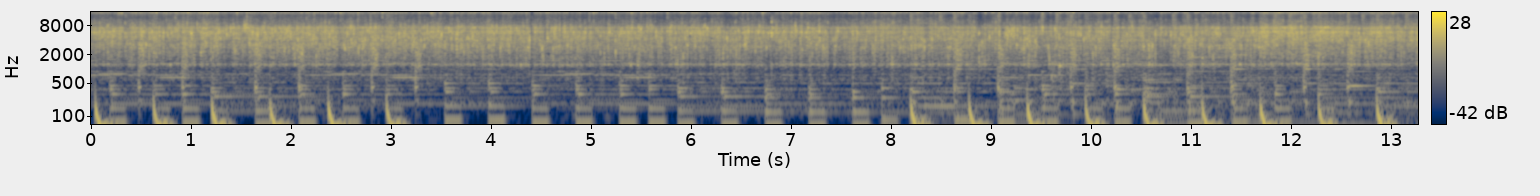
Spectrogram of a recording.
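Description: Curry leaves sizzling as they dry-roast in a little hot oil in a non-stick kadhai, stirred now and then with a spatula. Background music with a steady beat plays throughout.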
